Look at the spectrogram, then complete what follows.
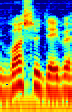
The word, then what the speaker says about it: Vasudeva: and when we say Vasudeva has a short aid and when we say Vasudeva it means Krishna his son with a long a o Lord o my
